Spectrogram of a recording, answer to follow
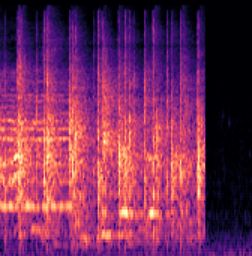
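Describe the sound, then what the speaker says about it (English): Dense applause from a group of people, loud and continuous for about two seconds, then cutting off abruptly into silence. "her a round of applause"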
